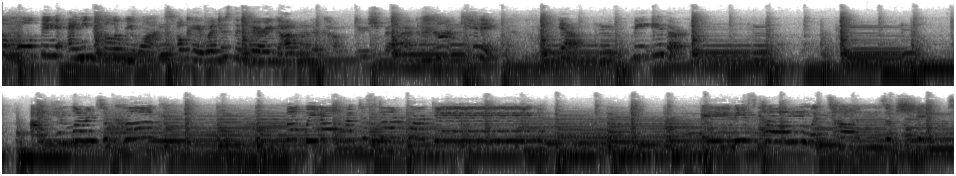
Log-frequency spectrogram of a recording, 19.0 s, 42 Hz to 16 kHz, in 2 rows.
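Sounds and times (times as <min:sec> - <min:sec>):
woman singing: 0:00.0 - 0:05.0, 0:09.8 - 0:11.4, 0:12.1 - 0:15.1, 0:16.5 - 0:19.0
live band playing: 0:00.0 - 0:19.0.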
